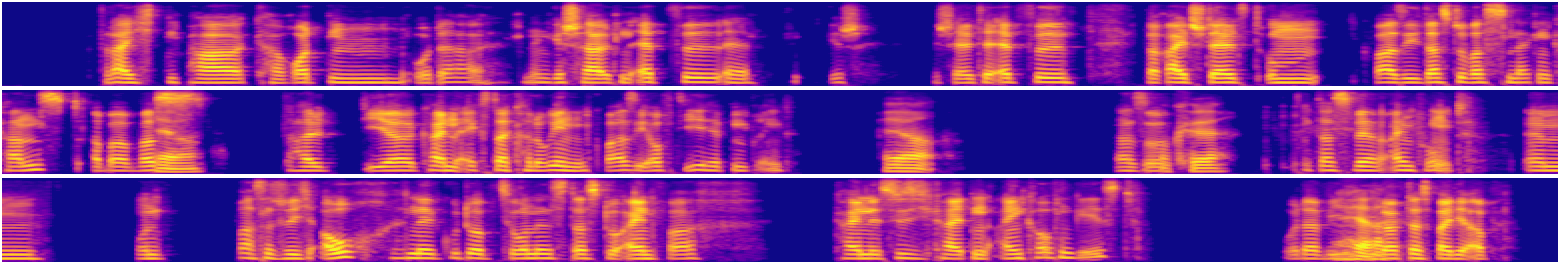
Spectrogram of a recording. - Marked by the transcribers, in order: tapping; other background noise; "geschälten" said as "geschalten"; laughing while speaking: "Ja"
- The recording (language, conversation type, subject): German, advice, Wie kann ich verhindern, dass ich abends ständig zu viel nasche und die Kontrolle verliere?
